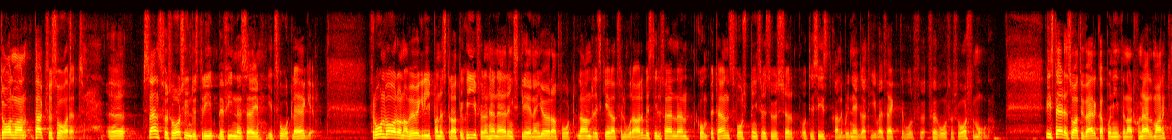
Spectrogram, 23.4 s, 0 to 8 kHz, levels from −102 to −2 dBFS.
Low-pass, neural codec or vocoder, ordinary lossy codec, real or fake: 7.2 kHz; none; none; real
